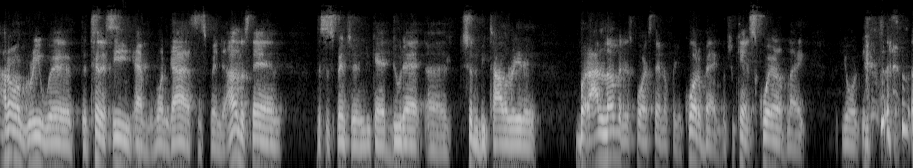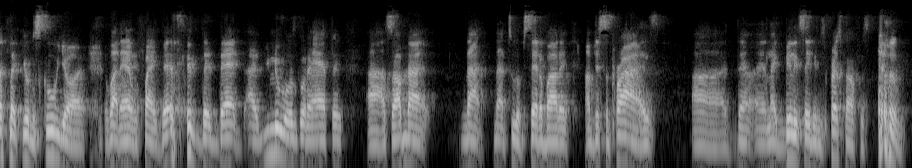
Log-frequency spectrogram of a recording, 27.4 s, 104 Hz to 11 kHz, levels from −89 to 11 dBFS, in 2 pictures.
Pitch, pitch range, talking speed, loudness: 110 Hz, 100-120 Hz, 180 wpm, -20 LUFS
